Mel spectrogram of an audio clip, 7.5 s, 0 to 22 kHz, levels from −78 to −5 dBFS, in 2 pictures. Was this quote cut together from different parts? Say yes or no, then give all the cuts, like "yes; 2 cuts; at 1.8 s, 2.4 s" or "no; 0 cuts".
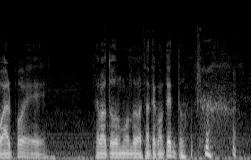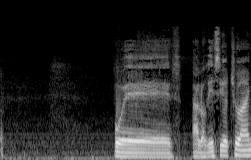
no; 0 cuts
